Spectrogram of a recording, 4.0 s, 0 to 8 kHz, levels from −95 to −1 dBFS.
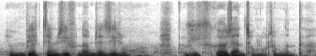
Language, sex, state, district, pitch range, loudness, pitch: Wancho, male, Arunachal Pradesh, Longding, 115-125 Hz, -17 LUFS, 120 Hz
